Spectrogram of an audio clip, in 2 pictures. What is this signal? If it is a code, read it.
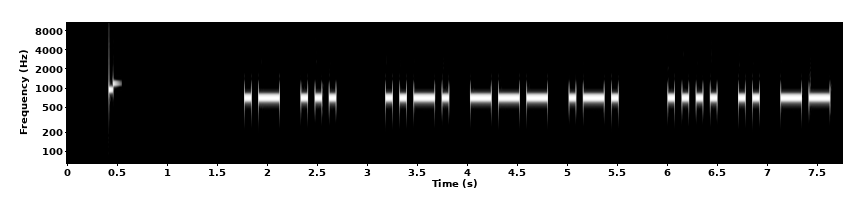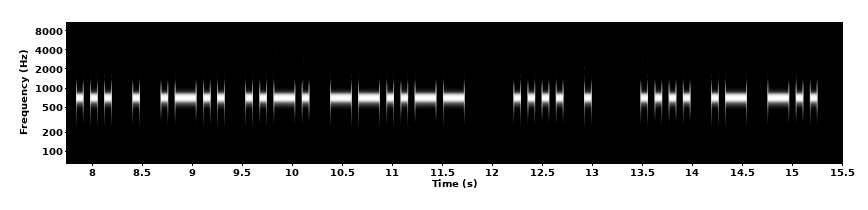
Morse code, heard as a keyed tone, about 17 wpm, 700 Hz. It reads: AS FOR HIMSELF, HE HAD
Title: Sentences from Top 1600 Words 17wpm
